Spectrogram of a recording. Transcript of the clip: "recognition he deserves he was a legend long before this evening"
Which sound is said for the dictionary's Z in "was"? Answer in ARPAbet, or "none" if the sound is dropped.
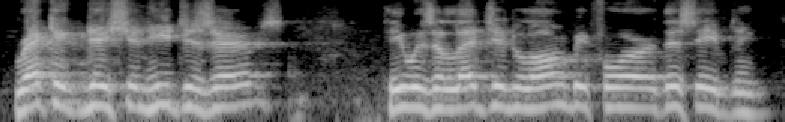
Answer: Z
